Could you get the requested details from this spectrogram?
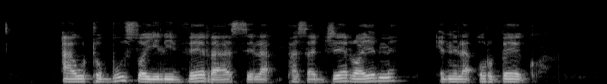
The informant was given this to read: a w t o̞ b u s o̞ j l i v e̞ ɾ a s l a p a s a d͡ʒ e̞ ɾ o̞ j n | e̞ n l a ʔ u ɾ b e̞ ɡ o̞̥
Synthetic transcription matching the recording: a w t o̞ b u s o̞ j l i v e̞ ɾ a s l a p a s a d͡ʒ e̞ ɾ o̞ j n | e̞ n l a ʔ u ɾ b e̞ ɡ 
